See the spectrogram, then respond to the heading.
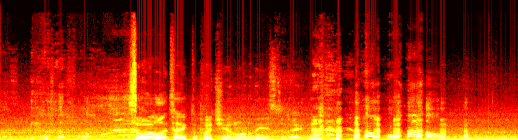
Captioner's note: laughing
